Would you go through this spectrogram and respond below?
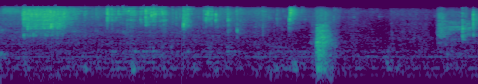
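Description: Hamburger buns rinsed under a running kitchen tap, with short bursts of faint splashing water and a few sharp knocks, quiet and intermittent with gaps between.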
